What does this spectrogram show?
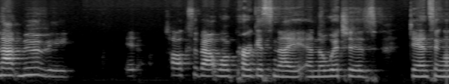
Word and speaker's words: Walpurgis: Is it Walpurgis or Walpurgis? The G is actually hard, so it's Walpurgis. Walpurgis.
